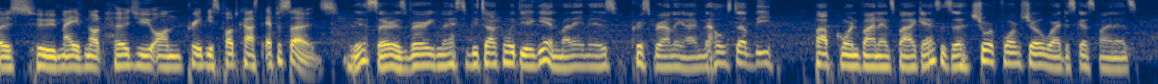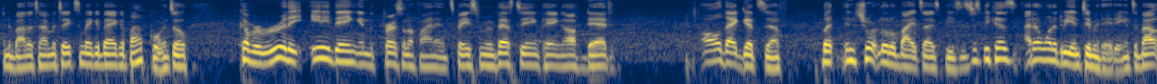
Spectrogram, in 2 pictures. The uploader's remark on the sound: Live from FinCon22. At FinCon22 in Orlando, Florida.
